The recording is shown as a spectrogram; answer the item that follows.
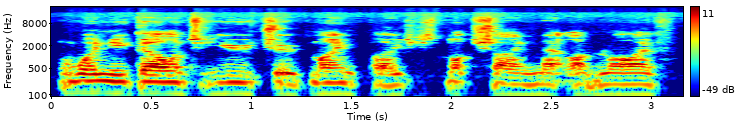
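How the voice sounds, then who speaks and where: A man's voice: low voice, fairly even intonation, a little fast, mellow, breathy edge. A British man chatting casually on a livestream as its host, rambling and hesitant in an informal way.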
